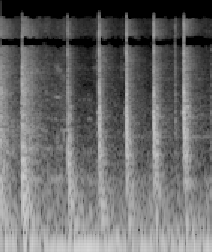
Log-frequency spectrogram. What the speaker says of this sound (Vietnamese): Ở đây thì anh Tú đóng đinh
